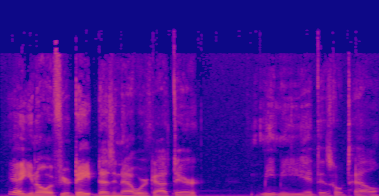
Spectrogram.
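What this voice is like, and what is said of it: Put-on Chicago accent. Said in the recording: “Is that your accent? ... it's Chicago. If you're going to try and tell me that's not a good Chicago accent ... It's really good. ... It's so good.”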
